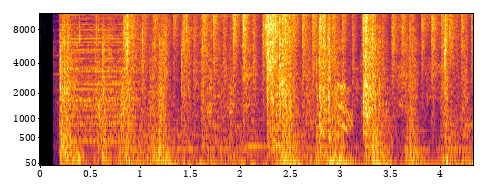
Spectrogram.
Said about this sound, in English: What is that? Who's banging on the door?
